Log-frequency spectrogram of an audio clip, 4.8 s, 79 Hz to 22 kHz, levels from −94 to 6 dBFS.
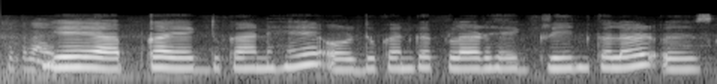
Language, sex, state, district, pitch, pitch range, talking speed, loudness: Hindi, female, Arunachal Pradesh, Lower Dibang Valley, 230 Hz, 230-245 Hz, 165 wpm, -18 LUFS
